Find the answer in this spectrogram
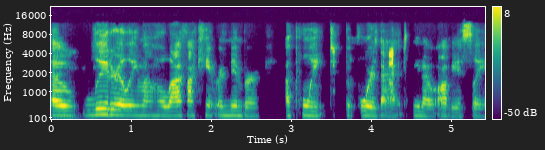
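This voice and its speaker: At a moderate pace, a woman speaks in a somewhat breathy voice with a fairly low pitch. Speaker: country singer. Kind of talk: casual chat.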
